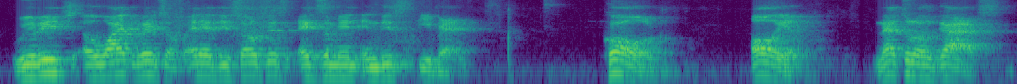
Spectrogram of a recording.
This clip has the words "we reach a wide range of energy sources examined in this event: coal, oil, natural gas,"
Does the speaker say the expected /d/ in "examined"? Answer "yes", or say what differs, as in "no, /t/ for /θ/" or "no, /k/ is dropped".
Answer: no, /d/ is dropped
